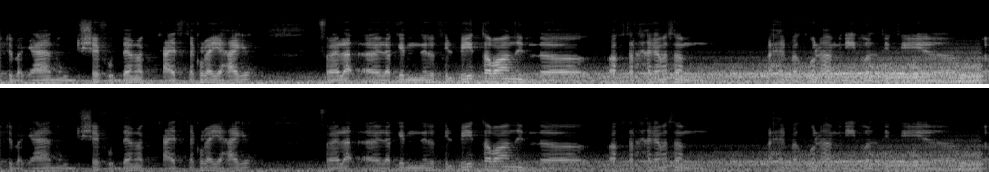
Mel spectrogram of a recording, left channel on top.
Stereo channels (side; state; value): right; quieter; 10.0 dB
